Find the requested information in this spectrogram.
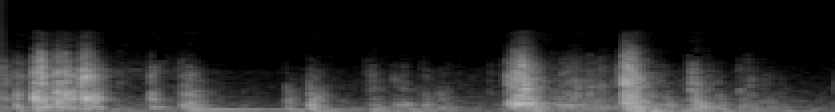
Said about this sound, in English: Hold on. There's a knock on the door, probably the waiter. He certainly took his own sweet time.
